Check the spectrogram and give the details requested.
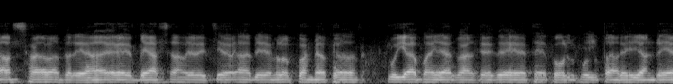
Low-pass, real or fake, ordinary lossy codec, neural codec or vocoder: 7.2 kHz; fake; none; codec, 24 kHz, 1.5 kbps, HILCodec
